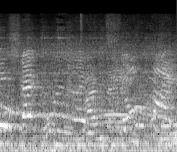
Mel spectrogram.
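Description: Children's voices, several high voices talking and calling out over one another amid other visitors' chatter.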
